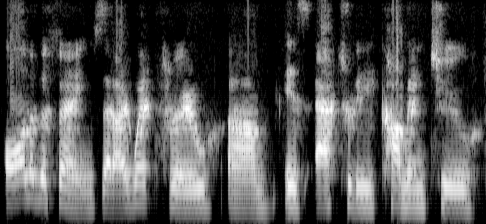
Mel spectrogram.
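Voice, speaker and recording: A middle-aged woman from Denmark, a podcast guest telling her story in a halting way with many hesitations and restarts. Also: fairly low pitch, fairly even intonation, muffled recording. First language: Danish. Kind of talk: reflective storytelling.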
